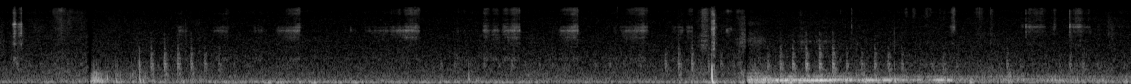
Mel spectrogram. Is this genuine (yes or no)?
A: yes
